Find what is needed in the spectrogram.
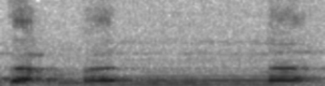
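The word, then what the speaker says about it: تأمنّا: Bukan begini bacanya. Maaka lana itu salah. Yang benar bacanya agak maju dikit bibirnya. Maaka tamanna. Ah gitu. Maju dikit.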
